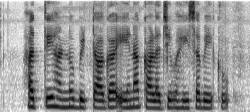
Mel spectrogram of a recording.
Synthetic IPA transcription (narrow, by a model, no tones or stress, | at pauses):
hɐt̪ːiɦɐɳːubiʈːaːɡɐʔeːnɐkaːlɐd͡ʒiʋɐɦisɐbeːku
